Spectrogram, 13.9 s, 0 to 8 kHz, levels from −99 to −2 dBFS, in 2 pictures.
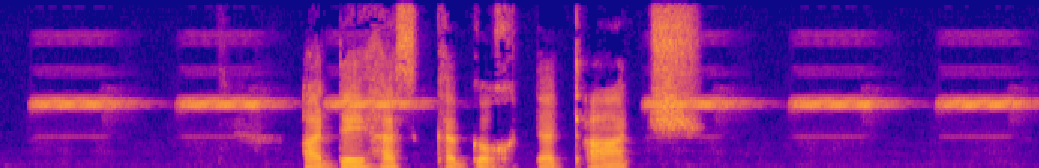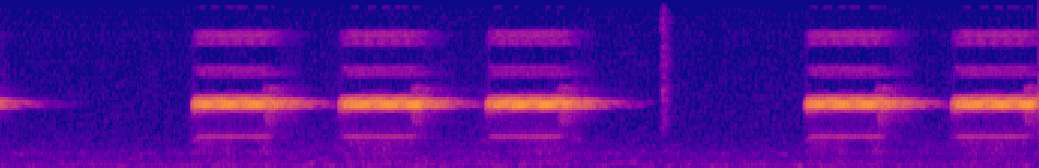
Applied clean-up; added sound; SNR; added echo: none; Alarm; 3 dB; none.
